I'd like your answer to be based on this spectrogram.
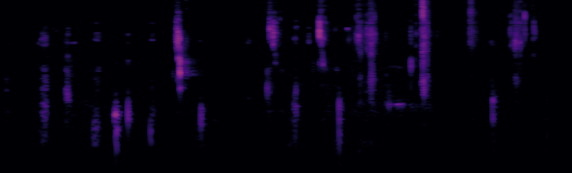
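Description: Close, crisp crunching from someone biting and chewing fried zucchini flowers, a series of irregular snaps and crackles in near silence.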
